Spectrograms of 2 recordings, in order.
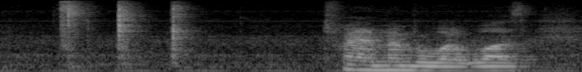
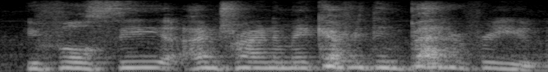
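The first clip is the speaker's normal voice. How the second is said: higher-pitched self-justification; lightly voiced villain; 7 semitones higher than usual. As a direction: lightly act an exasperated leader. Villain leader justifying herself.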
